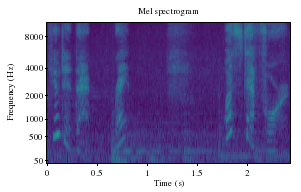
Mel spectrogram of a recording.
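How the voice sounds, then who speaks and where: A woman voicing a brash, boastful, playful young feline girl in a game, childlike and excitable. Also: measured pace, exaggerated voice. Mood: curious. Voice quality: childlike, high. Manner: cocky, excitable, exclaiming. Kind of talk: anime game voice acting. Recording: loud game music behind.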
